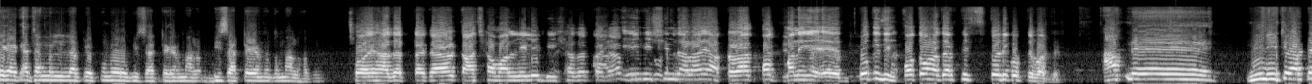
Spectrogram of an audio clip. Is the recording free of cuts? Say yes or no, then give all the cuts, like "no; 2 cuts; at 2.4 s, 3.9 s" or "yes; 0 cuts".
no; 1 cut; at 6.3 s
